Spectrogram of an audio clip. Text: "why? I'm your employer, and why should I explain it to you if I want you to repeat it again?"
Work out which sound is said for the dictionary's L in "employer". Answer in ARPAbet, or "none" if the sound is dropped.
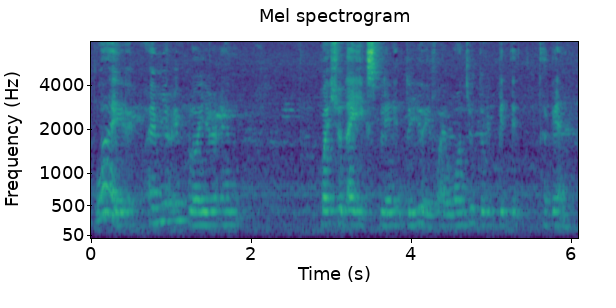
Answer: L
